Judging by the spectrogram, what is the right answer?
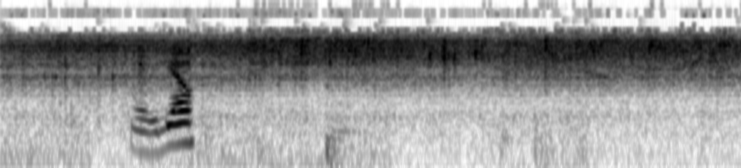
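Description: Pork chops and butter sizzle loudly and steadily in a hot pan inside a camping tent, a dense continuous frying hiss throughout, with a brief spoken remark near the start.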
